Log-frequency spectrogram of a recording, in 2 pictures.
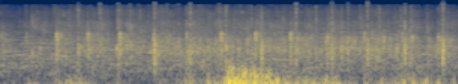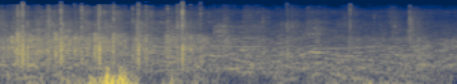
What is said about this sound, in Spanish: Son las que hoy, en este momento, nos van a decir, nos van a contar y nos van a dar la bienvenida a esta actividad. Un fuerte aplauso.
